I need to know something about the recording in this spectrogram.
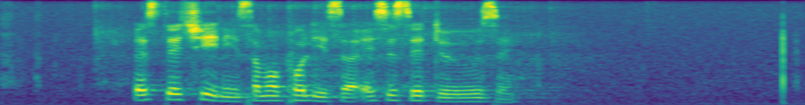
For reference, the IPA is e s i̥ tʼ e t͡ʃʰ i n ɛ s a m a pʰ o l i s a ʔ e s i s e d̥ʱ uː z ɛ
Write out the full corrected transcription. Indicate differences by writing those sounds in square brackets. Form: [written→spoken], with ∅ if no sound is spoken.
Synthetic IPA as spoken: e s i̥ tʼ e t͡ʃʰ i n [ɛ→i] s a m a pʰ o l i s a ʔ e s i s e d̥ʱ uː z ɛ

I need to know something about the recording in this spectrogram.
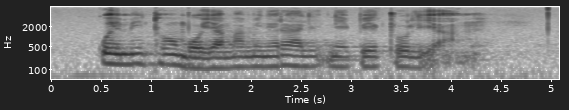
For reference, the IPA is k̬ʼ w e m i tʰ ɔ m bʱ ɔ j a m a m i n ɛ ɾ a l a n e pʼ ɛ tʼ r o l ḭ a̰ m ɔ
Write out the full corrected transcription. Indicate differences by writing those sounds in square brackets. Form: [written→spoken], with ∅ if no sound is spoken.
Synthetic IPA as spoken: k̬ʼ w e m i tʰ ɔ m bʱ ɔ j a m a m i n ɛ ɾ a l [a→i] n [e→ɛ] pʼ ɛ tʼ r o l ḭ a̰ m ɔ

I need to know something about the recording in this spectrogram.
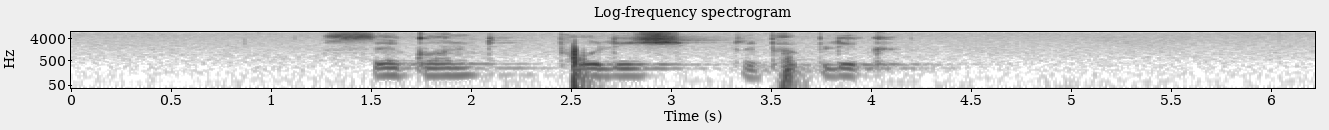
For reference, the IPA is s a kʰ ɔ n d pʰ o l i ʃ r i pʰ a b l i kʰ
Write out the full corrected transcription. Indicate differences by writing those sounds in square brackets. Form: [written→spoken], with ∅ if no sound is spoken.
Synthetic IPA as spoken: s [a→ɛ] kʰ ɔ n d pʰ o l i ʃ r i pʰ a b l i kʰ

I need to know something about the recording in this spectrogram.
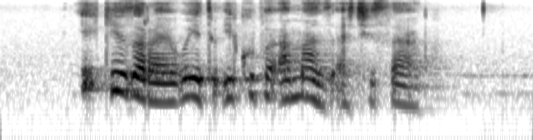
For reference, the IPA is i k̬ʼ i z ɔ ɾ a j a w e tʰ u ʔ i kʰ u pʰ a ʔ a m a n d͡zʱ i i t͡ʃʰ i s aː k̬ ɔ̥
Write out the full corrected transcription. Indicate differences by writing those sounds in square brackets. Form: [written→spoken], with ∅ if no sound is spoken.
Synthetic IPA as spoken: i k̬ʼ i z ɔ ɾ a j a w e tʰ u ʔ i kʰ u pʰ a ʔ a m a n d͡zʱ i [i→a] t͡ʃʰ i s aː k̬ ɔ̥

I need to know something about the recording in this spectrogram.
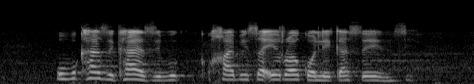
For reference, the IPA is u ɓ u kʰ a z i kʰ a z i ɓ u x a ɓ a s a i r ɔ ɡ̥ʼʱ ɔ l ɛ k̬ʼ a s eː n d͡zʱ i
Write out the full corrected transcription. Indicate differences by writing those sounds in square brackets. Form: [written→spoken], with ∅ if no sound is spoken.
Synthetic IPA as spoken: u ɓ u kʰ a z i kʰ a z i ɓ u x a ɓ [a→i] s a i r ɔ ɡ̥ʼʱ ɔ l ɛ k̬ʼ a s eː n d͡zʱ i

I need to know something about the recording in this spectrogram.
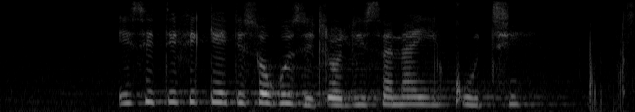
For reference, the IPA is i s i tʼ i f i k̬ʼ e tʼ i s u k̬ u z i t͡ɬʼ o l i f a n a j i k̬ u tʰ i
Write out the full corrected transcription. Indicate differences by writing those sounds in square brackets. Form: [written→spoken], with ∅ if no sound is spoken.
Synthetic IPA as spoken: i s i tʼ i f i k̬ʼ e tʼ i s [u→o] k̬ u z i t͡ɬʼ o l i [f→s] a n a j i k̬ [u→uː] tʰ i

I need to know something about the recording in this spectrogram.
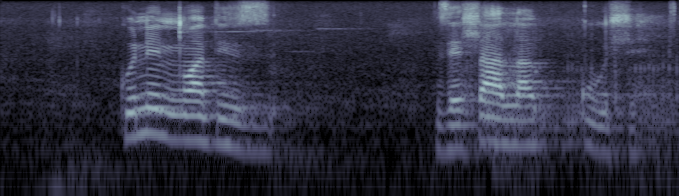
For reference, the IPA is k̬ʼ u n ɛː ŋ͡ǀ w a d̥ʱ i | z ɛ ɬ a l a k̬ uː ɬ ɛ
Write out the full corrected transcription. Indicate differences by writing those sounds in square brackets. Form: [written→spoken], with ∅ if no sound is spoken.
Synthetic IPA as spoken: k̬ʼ u n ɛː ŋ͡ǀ w a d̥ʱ i | z ɛ ɬ a l a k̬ uː ɬ ɛ

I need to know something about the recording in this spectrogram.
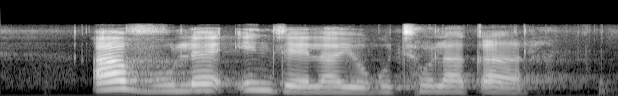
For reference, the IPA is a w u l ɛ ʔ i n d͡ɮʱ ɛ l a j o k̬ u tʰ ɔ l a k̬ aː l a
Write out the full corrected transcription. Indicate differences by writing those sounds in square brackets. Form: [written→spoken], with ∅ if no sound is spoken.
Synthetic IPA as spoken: a [w→v] u l ɛ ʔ i n d͡ɮʱ ɛ l a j o k̬ u tʰ ɔ l a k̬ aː l a

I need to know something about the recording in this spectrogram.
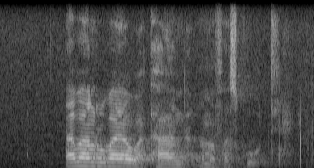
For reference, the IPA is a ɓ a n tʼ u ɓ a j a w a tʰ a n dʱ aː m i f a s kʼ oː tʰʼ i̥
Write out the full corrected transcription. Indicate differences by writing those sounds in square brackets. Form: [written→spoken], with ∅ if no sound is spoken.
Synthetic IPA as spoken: a ɓ a n tʼ u ɓ a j a w a tʰ a n dʱ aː m [i→a] f a s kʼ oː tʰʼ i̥

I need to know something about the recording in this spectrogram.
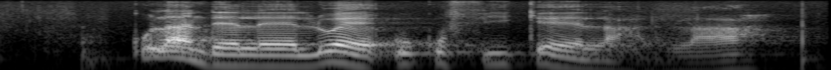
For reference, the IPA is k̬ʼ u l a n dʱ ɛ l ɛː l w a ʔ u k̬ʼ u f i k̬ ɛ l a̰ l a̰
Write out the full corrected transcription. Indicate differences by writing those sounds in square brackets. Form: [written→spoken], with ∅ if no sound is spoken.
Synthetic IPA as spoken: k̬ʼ u l a n dʱ ɛ l [ɛː→ɛ] l w [a→ɛ] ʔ u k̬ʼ u f i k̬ ɛ l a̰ l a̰

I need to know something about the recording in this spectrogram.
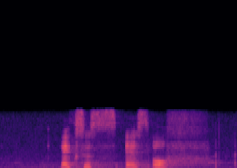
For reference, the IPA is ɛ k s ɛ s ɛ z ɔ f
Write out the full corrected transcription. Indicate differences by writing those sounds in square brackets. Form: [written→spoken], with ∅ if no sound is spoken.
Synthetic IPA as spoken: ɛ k s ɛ s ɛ [z→s] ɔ f

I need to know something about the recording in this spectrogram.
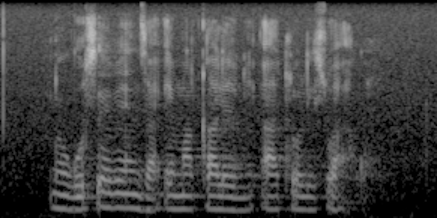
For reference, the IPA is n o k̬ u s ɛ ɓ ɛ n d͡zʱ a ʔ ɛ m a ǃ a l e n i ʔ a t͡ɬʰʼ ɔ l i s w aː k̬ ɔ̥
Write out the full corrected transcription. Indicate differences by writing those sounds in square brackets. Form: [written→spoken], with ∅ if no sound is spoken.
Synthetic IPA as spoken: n o k̬ u s ɛ ɓ ɛ n d͡zʱ a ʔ ɛ m a ǃ a l e n i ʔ a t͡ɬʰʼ [ɔ→o] l i s w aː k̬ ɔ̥

